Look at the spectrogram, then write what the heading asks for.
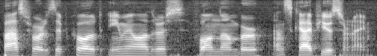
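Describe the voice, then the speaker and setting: A young British man narrating a website walkthrough, halting with many fillers and restarts. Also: on the low side, little pitch movement, background noise. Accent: British English. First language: English. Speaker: tutorial narrator. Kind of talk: screen-recorded tutorial walkthrough.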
